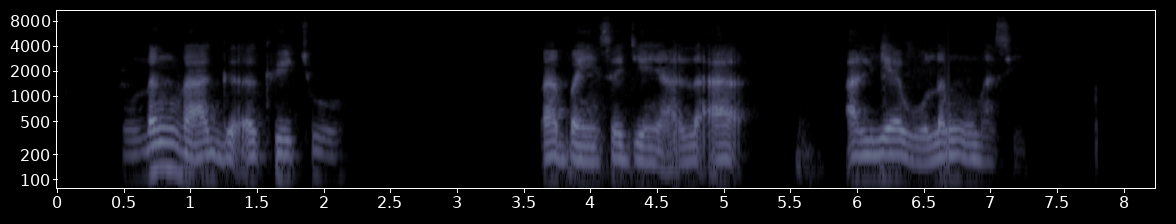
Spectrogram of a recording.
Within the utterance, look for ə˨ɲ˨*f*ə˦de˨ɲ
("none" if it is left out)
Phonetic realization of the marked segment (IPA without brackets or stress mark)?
s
